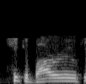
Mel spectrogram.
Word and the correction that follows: Kirimaru: Kirimaru. – Give me some leeway. Yeah, Kirimaru. Kirimaru. That's it.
